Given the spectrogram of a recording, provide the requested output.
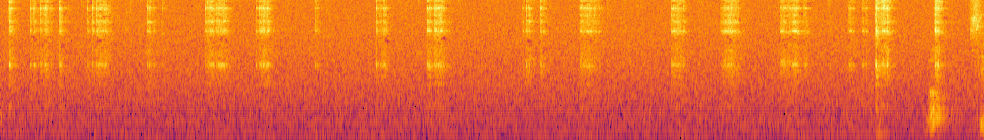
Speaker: see, that's where I finished the whole circle, and it made that different, much coarser, rougher sound.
